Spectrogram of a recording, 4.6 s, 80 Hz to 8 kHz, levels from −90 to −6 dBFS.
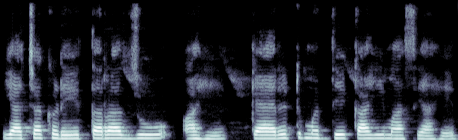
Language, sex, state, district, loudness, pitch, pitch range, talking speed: Marathi, female, Maharashtra, Pune, -15 LUFS, 200 Hz, 190-210 Hz, 115 wpm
